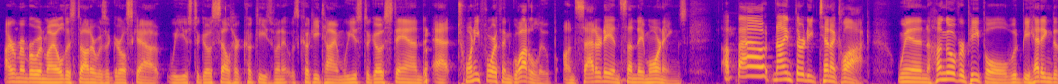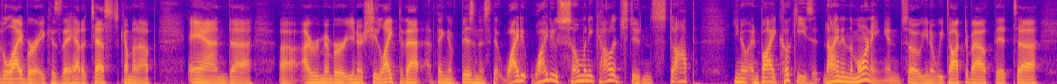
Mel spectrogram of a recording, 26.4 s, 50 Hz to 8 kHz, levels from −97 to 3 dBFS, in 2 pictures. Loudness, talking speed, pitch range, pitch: -19 LUFS, 225 wpm, 110-140 Hz, 120 Hz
